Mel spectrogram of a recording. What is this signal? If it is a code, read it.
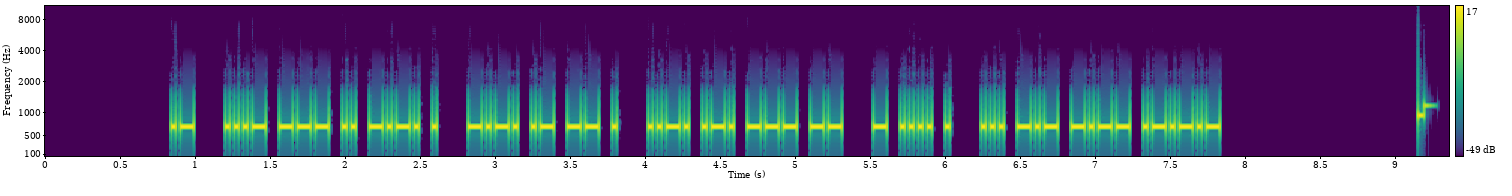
Morse code, heard as a keyed tone, about 40 wpm, 700 Hz. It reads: A VOICE CAME FROM THE SKY.
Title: Sentences from Top 1200 Words 40wpm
